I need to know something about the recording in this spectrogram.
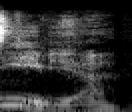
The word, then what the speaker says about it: Stevia: I and I swear it's Stevia yep kind of like Steve yeah it's a mnemonic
